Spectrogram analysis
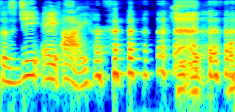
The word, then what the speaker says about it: gai: So, it's spelled as g a i.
